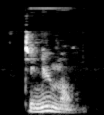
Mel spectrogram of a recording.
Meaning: The conclusion or resolution of a plot; unravelling
- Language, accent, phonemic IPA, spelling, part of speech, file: English, Southern England, /deˈnuːmɑ̃/, dénouement, noun, LL-Q1860 (eng)-dénouement.wav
